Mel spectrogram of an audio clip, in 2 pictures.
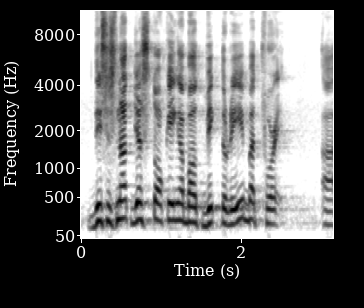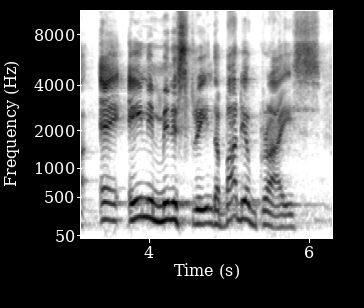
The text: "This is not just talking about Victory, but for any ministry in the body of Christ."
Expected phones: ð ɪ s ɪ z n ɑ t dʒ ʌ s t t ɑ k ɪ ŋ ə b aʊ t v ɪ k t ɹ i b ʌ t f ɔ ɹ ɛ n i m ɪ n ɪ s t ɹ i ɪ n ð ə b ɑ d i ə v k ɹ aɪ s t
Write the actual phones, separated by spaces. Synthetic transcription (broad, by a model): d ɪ s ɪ s n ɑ t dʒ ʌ s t t ɑ k ɪ ŋ ə b aʊ t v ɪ k t ɹ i b ʌ t f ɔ ɹ ɛ n i m ɪ n ɪ s t ɹ i ɪ n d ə b ɑ d i ə v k ɹ aɪ s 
